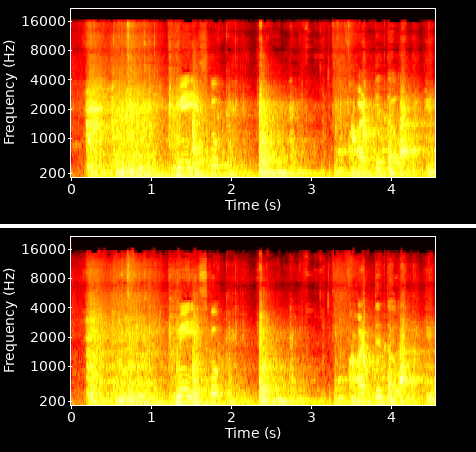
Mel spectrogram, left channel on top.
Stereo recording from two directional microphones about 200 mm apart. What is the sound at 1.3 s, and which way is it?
Speech, 25° right (ahead or behind).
